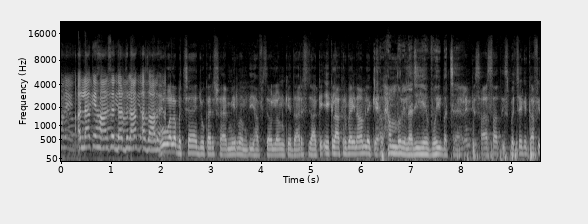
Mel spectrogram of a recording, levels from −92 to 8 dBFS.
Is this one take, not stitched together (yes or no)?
no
